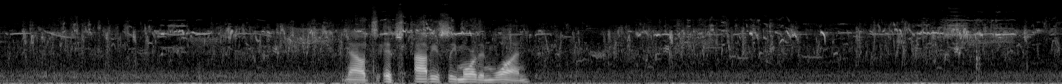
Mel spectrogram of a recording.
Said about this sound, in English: And that's the rusty blackbird. Now, I'm not familiar with the rusty blackbird. It's not a bird that we would see normally. It lives in the forests. And I don't even know why that particular bird is in decline.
